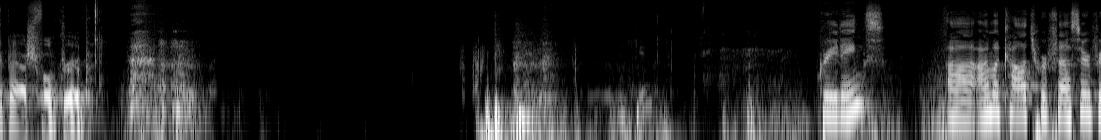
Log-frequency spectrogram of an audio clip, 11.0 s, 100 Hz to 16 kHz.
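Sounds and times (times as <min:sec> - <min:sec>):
microphone handling noise: 0:04.6 - 0:09.8
breath into microphone: 0:07.0 - 0:08.2.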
